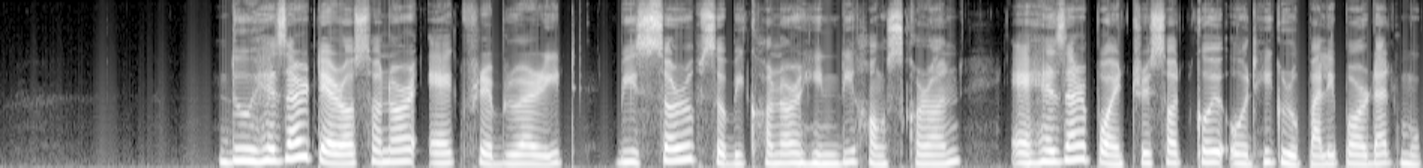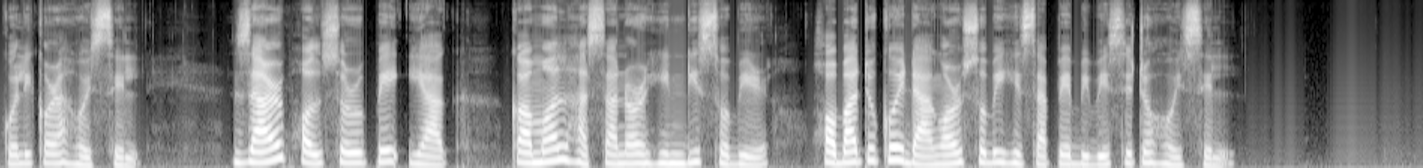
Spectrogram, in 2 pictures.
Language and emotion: Assamese, neutral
